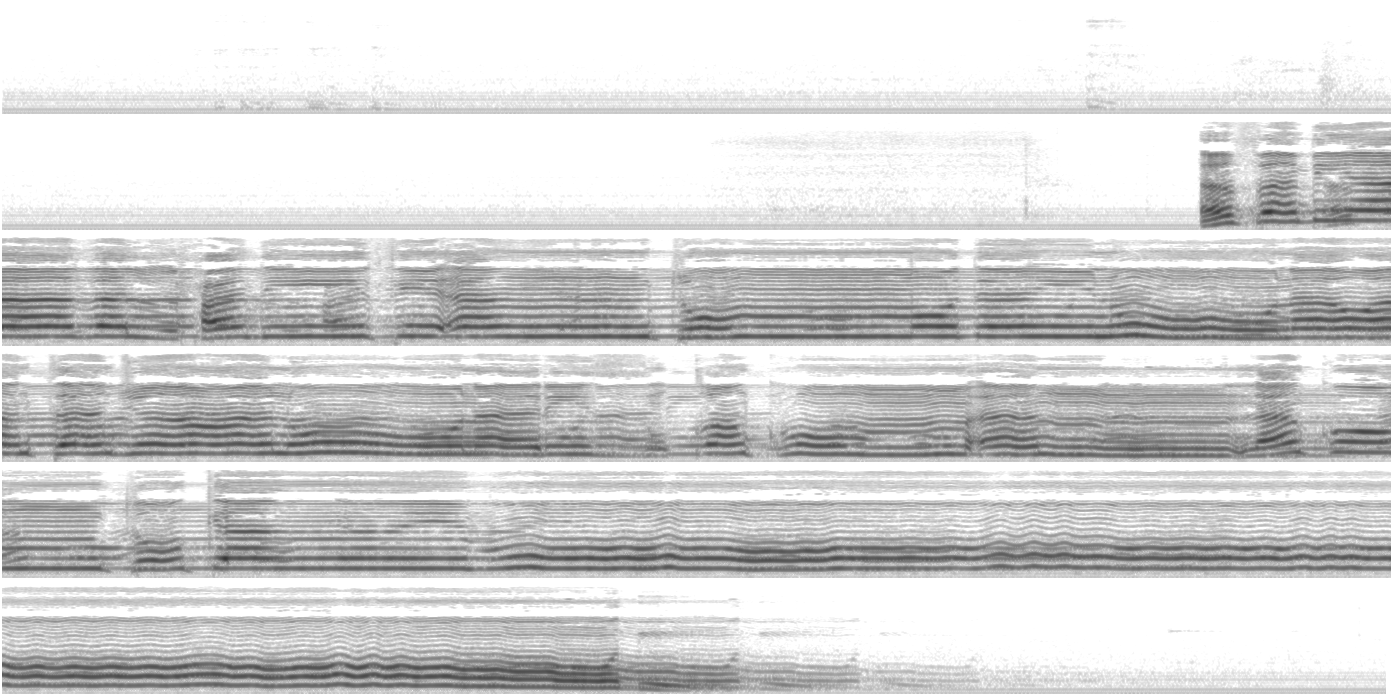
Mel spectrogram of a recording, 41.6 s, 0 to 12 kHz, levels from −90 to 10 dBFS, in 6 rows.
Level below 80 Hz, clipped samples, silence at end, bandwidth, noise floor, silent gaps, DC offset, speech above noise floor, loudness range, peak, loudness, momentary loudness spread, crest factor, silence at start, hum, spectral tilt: -72 dBFS; under 0.1%; 2.7 s; 11 kHz; -67 dBFS; none; under 0.1%; 43 dB; 4 LU; -8 dBFS; -25 LUFS; 7 LU; 18 dB; 12.95 s; 50 Hz at -65 dBFS; -3.5 dB/octave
